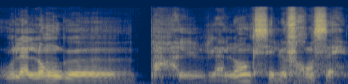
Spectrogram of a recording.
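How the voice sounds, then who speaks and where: Slow, low-voiced Congolese-born singer talking. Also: male voice. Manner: hesitant, many restarts and fillers. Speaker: singer-songwriter guest. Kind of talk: relaxed interview talk.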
